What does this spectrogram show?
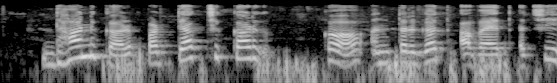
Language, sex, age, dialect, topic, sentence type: Maithili, female, 36-40, Southern/Standard, banking, statement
